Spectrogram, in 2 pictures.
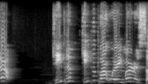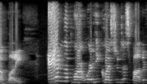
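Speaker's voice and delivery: loud, high, exasperated yelling at the script; furious rant. Real, not acted. Comedian ranting at the screenplay, loud exasperated yell. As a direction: blow up at how dumb the writing is.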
